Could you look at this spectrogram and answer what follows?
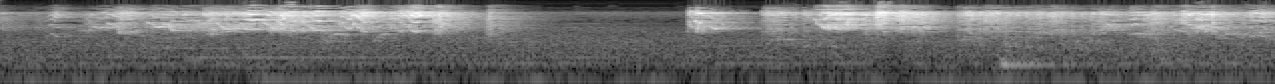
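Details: Pet budgerigars singing and chirping continuously indoors: dense, harsh, scratchy high chatter in overlapping bursts, a brief lull near the middle, then renewed busy warbling with squawky notes, several birds calling together.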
